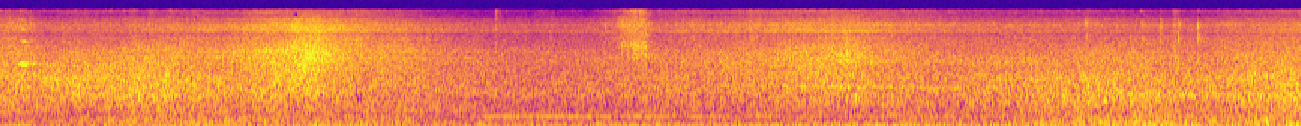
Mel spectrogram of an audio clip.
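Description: Outdoor traffic noise: a steady low rumble of road vehicles with a faint engine hum.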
